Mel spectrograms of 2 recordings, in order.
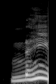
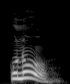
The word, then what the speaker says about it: know: कुनो, कुनो। ये गलत हो जाएगा, इसका सही उच्चारण होगा नो।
